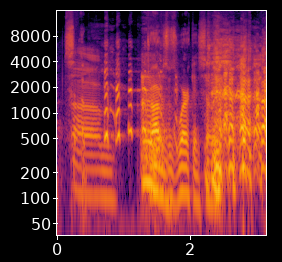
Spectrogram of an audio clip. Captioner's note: laughter; she Laughs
